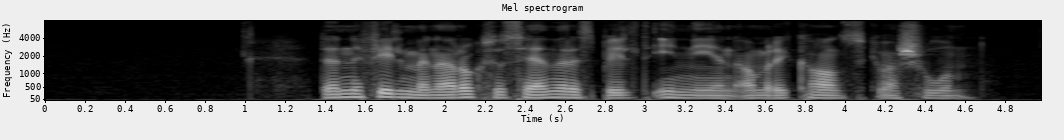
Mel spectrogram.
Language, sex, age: Norwegian, male, 33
